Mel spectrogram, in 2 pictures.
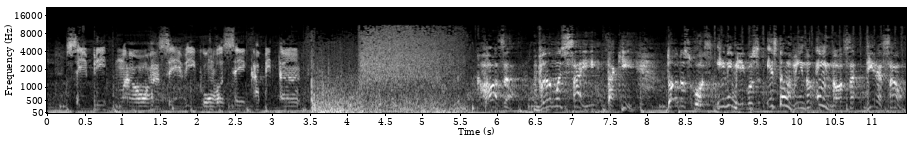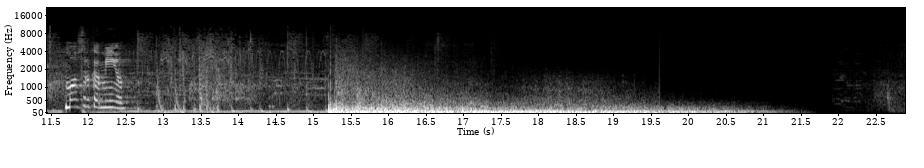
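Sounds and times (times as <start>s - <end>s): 
speech: 0.2s - 3.7s, 5.8s - 12.8s
transmitter exploding in a video game: 3.5s - 5.7s, 15.2s - 21.6s.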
